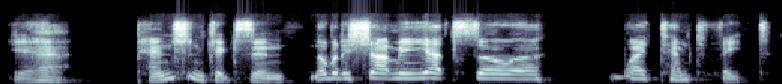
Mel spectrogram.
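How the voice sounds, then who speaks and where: A young man acting in a comic radio play as a gruff, jaded old police sergeant, crude and rambling in his slangy talk. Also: high-pitched, sing-song, a little slow, fairly bright tone, no echo, heavily acted. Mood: rambling, nonchalant. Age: young adult. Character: gruff, jaded veteran male police sergeant near retirement.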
